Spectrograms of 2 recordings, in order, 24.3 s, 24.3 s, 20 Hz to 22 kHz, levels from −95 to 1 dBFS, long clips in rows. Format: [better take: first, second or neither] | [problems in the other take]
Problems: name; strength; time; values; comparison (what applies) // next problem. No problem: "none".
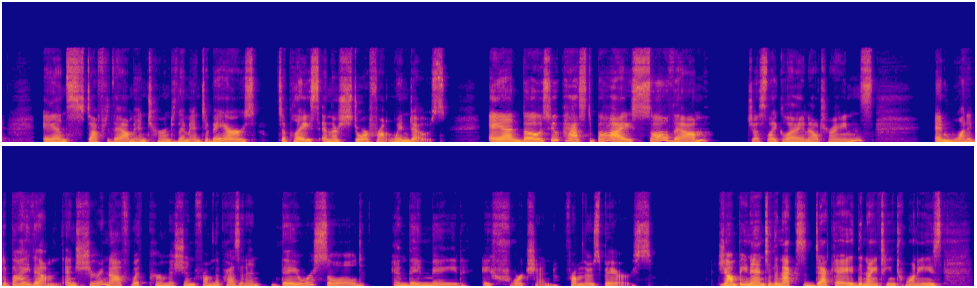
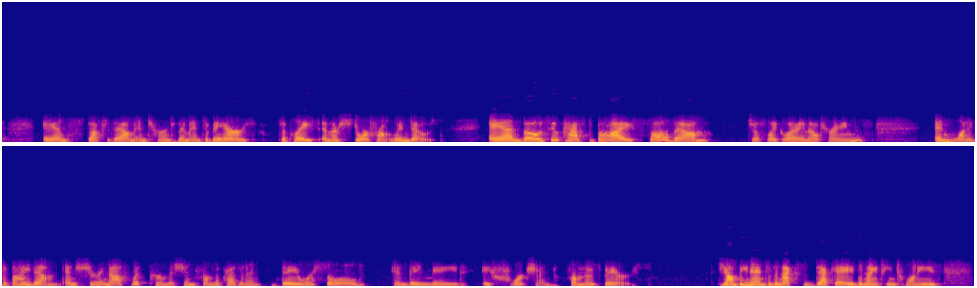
first | phone-call audio; nothing above 3 kHz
